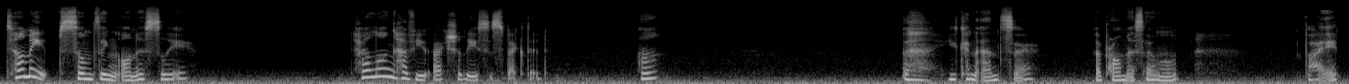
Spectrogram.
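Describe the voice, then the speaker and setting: A woman voicing an ancient, lonely vampire in love, speaking softly and intimately with sighs, whispered words and lingering pauses, as in roleplay ASMR. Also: fairly high pitch, lively intonation, slight background noise, rough recording. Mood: tender, teasing. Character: lonely, obsessive female vampire, ancient, tender and teasing.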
